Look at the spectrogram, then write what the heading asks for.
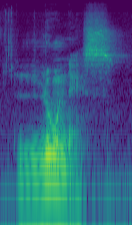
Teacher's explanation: So you have to listen for that stress. Lunes. We're emphasizing lu.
